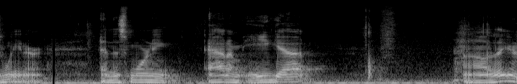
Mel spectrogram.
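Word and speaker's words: Eget: How do you say the name? Adam Egget. Egget. Spelt differently. Like the bird. That's Egret.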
